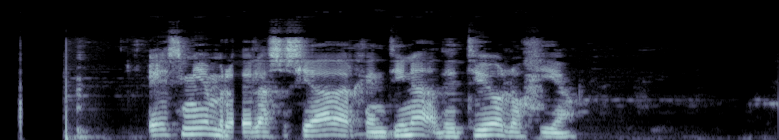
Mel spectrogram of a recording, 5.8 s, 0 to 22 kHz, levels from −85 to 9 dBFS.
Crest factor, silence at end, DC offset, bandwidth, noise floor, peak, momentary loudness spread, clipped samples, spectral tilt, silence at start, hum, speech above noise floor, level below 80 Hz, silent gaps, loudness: 14 dB; 0 s; under 0.1%; 9.4 kHz; -58 dBFS; 0 dBFS; 17 LU; under 0.1%; -4.5 dB/octave; 0.5 s; none; 45 dB; -42 dBFS; none; -13 LUFS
